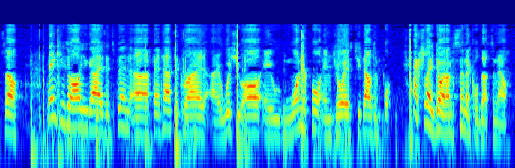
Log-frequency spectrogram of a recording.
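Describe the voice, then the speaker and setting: A man in his late twenties co-hosting a podcast with a fairly high voice. He chats casually, laughs easily and plays at being cynical. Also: animated, moderate pace, noisy background. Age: late 20s. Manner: laughs often, playfully cynical. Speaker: podcast co-host. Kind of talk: casual chat.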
